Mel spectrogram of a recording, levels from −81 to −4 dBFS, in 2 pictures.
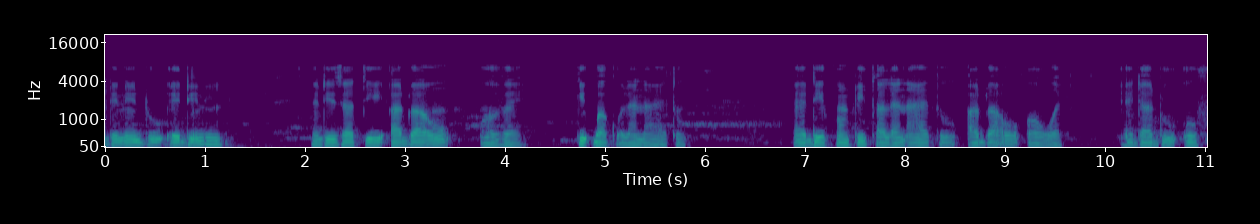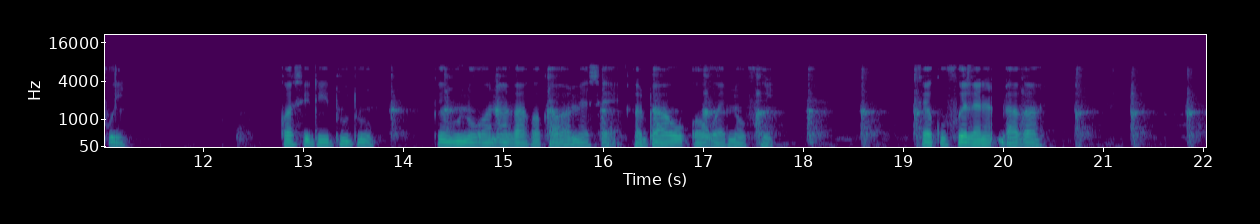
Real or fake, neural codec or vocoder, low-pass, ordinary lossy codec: fake; vocoder, 22.05 kHz, 80 mel bands, Vocos; 7.2 kHz; Opus, 32 kbps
